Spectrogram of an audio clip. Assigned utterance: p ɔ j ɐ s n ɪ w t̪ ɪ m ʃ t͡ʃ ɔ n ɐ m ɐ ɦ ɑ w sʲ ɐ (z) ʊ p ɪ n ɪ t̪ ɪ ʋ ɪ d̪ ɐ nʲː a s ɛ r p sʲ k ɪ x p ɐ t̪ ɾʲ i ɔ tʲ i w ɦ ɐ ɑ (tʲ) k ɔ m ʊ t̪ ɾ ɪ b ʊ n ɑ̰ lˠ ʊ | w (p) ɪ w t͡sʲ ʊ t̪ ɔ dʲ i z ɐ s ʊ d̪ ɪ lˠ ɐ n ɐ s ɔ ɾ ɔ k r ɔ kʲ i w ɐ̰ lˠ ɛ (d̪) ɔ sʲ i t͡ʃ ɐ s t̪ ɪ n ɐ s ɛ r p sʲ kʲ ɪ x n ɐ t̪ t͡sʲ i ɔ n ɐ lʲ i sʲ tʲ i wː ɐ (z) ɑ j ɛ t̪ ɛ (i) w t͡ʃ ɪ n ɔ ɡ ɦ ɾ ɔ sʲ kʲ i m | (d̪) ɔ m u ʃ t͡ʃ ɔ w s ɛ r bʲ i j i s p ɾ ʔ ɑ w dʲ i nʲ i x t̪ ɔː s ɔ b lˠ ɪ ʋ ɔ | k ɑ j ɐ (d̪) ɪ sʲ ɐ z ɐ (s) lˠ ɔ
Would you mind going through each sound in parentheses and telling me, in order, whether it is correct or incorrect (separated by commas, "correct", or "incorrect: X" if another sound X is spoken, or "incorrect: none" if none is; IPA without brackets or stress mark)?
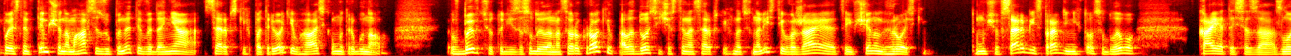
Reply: correct, incorrect: sʲ, incorrect: b, correct, incorrect: ʒ, incorrect: j, incorrect: t̪, incorrect: t̪, incorrect: z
